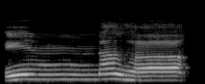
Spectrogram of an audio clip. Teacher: हमजा को नून से मिलाते हुए गुन्ना करेंगे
